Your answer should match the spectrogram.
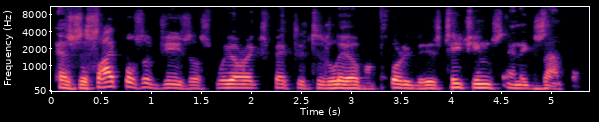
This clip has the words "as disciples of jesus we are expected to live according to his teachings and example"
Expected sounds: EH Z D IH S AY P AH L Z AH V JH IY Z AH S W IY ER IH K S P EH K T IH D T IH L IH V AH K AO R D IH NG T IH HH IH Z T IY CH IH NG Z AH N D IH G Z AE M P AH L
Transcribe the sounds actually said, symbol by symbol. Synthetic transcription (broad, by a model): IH Z D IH S AY P L Z AH V JH IY Z AH S W IY ER IH K S P EH K T IH D T IH L IH V AH K AO R D IH NG T IH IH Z T IY CH IH NG Z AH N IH G Z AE M P L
